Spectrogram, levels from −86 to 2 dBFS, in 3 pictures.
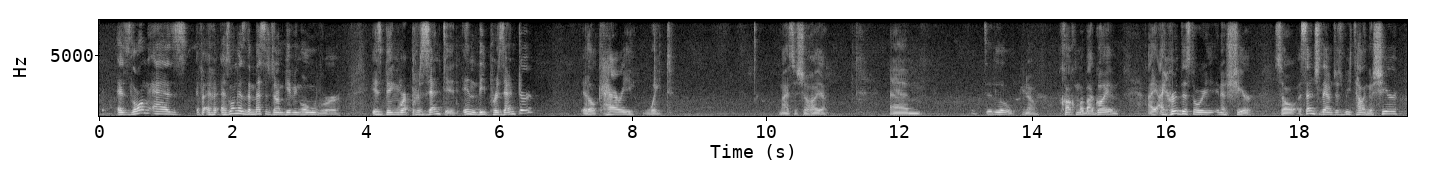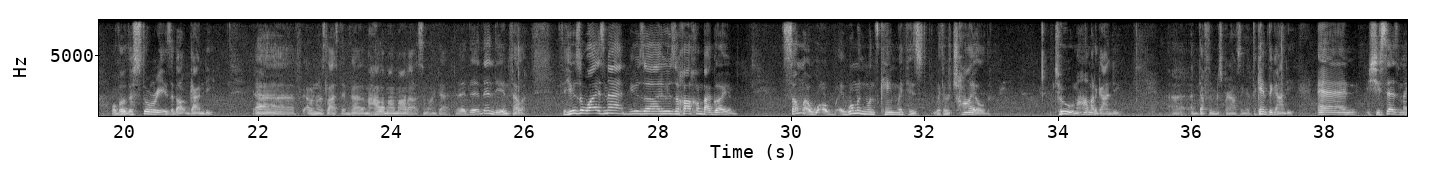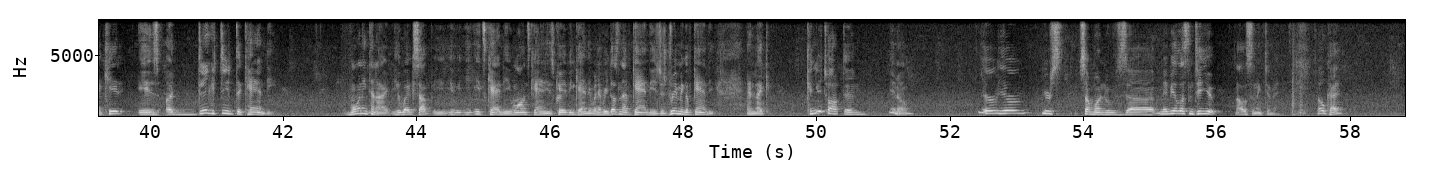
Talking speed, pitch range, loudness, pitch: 165 wpm, 125-190 Hz, -18 LUFS, 155 Hz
